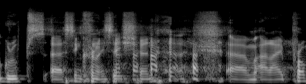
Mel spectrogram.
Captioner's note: laughs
